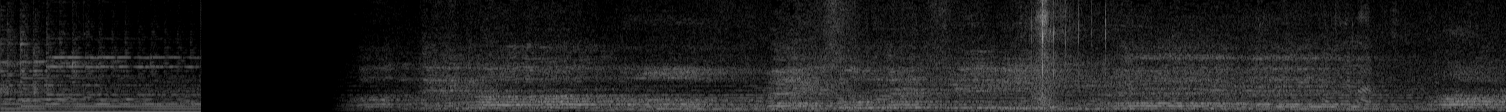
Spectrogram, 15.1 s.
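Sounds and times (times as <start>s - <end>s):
choral singing: 3.3s - 15.0s.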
